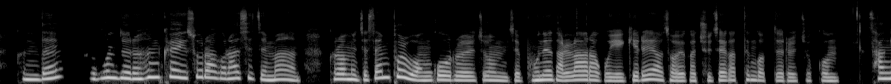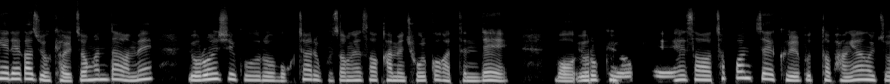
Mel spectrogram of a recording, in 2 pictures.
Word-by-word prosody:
근데 250 +5 +2 0.2
그분들은 285 0 +3
흔쾌히 330 -1 +3
수락을 305 -4 0
하시지만 225 -7 +1 0.3
그러면 245 -2 +4
이제 210 0 -1
"샘플 320 - +2
원고를 195 -3 +2
좀 190 -1 -1
이제 170 +1 -4
보내 200 +5 +2
달라."라고 195 -2 +1
얘기를 190 +6 -1
해요. 225 -3 +2
저희가 170 -2 -1
주제 175 +3 -4
같은 195 +2 -4
것들을 170 -2 -4
쪼끔 170 -1 -5 0.3
상의를 270 -1 +2
해 - - +3
가지고 235 -7 +2
결정한 200 +6 0
다음에 225 +1 +1 0.4
요런 220 +6 +5
식으로 200 -7 -2
목차를 210 +6 -3
구성해서 185 +3 -3
가면 185 -2 -1
좋을 185 0 -2
것 210 +2 -4
같은데 170 0 -1 0.4
뭐 160 -5 0
요렇게 200 +3 +1
요렇게 180 0 -3 0.4
해서 210 -1 +1
첫 275 -1 -7
번째 290 -5 +1
글부터 195 +1 -2
방향을 200 +4 0
205 Hz, 345 characters per minute, -22 LUFS, 185-240 Hz, 0.4 s, 요런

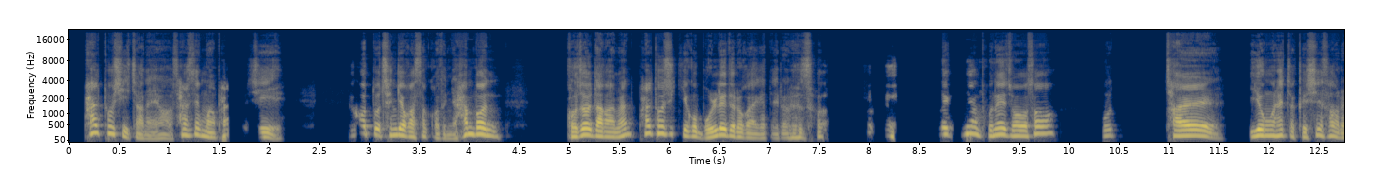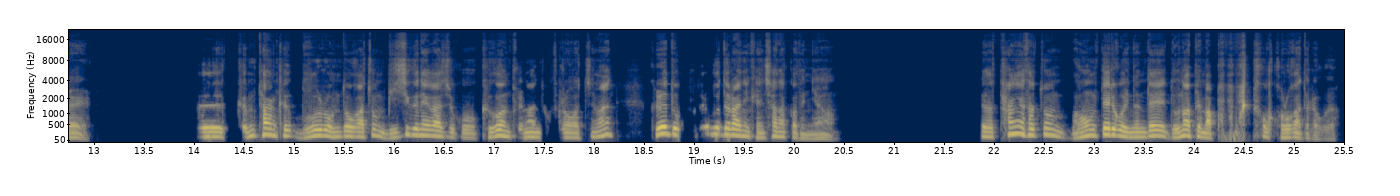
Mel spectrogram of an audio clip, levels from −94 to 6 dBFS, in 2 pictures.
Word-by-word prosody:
팔토시 230 -2 +1
있잖아요, 95 -1 -6
살색마 170 -7 -1
팔토시. 180 - -5 0.6
그것도 225 -5 -2
챙겨갔었거든요. 135 - 0
한번 195 -6 +4 0.6
거절 180 +7 +5
당하면 150 +5 +3
'팔토시 225 -2 +1
끼고 150 -6 0
몰래 130 +11 +5
들어가야겠다.' 110 -9 -2
이러면서 110 +1 -6
어 - - -12 1.2
네. 200 - +1
근데 - - -18
그냥 215 -1 0
보내 180 +5 +2
줘서 180 +9 +1 0.5
뭐 160 +1 -8 0.5
잘 155 - +6 0.3
이용을 160 +1 +5
했죠, 170 - -3
그 125 - -4
시설을. 130 - -3 1.1
그 135 0 +2
금탕 165 +5 +1
그 160 - -2
물 145 +9 0
온도가 135 -1 +1
좀 135 -3 -5
미지근해 170 - -1
가지고 125 -8 -3
그건 150 +3 0
불만족스러웠지만 125 +4 -5 0.4
그래도 200 -1 +5 0.2
부들부들하니 195 -7 +1
괜찮았거든요. 110 - -6 1.4
그래서 135 -2 -1
탕에서 205 -4 +1
좀 175 -10 -4
멍 150 +9 -1
때리고 180 -4 +4
있는데 135 +5 +1
눈앞에 145 +4 +1
막 115 -2 +2
파파팍 - - -4
하고 - - -6
걸어가더라고요. 100 -9 -6
150 Hz, 325 characters per minute, -21 LUFS, 120-180 Hz, 1.4 s, 잘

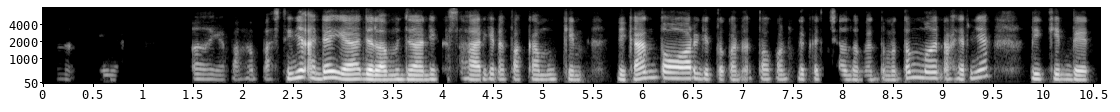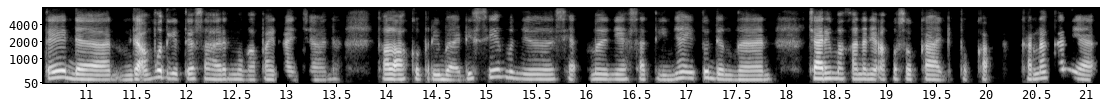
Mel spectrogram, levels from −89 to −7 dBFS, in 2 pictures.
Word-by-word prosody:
Ah, - - -33
iya. 185 - -23 1.2
Oh, 195 -1 -8
iya, 175 -1 -16
paham, 180 +2 -16
pastinya 235 +5 +1
ada 225 +2 +3 0.2
ya 190 - +8 0.2
dalam 175 -2 +8
menjalani 180 0 +3
keseharian, 190 -2 -1
apakah 180 0 -4
mungkin 185 -2 -5 0.4
di 180 - +1
kantor 225 +1 +6
gitu 190 - -4
kan, 175 - -3
atau 190 - -6
konflik 190 +1 -6
kecil 180 0 -7
dengan 175 +1 -7
teman-teman. 230 +7 -1
Akhirnya, 215 +7 -2 0.5
bikin 195 -1 -1
bete 170 +5 0 0.2
dan 180 -2 +4 0.2
enggak 190 0 +5
mood 270 +1 +3
gitu 200 - -5
ya - - -1
seharian 190 -1 -2
mau 185 - -4
ngapain 175 +1 -5
aja. 165 0 -12 0.2
Nah 200 - -14 0.4
kalau 195 -1 +6
aku 195 - -6
pribadi 180 -1 -2
sih 270 - -3
menyesiat 190 -4 -4 0.2
menyiasatinya 190 0 -3
itu 230 - -5
dengan 175 -2 0 0.5
cari 215 -1 +8
makanan 200 -1 -1
yang - - +2
aku 195 +1 -7
suka, 185 0 -1 0.2
gitu - - -19
Kak. - - -4 0.3
Karena 200 +4 +1
kan 285 0 -4
ya, 185 - +2
190 Hz, 150 wpm, -23 LUFS, 180-200 Hz, 1.2 s, ya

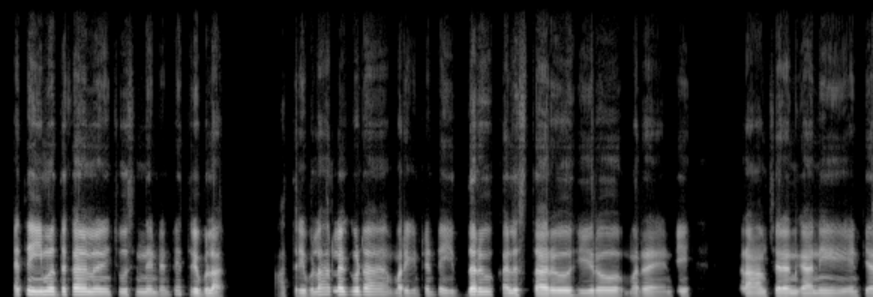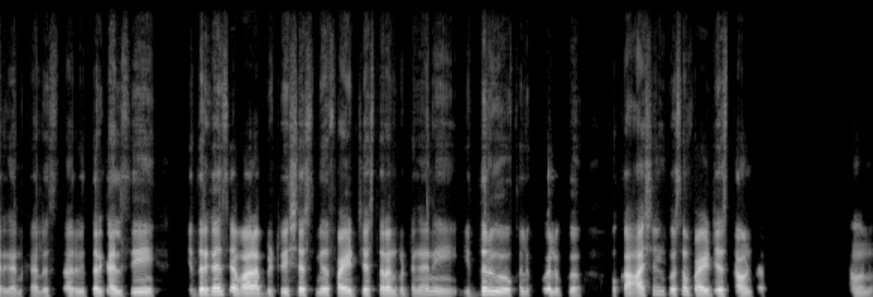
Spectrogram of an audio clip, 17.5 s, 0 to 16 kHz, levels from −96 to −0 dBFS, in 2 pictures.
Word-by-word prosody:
అయితే 150 +5 -2
ఈ - - +5
మధ్య 170 -1 +2
కాలంలో 170 -2 +5
నేను 150 0 -7
చూసిందేంటంటే 150 0 -7
'త్రిబుల్ 145 -3 0
ఆర్.' - - -20 0.5
ఆ - - -18
'త్రిబుల్ 150 +5 -4
ఆర్‌'లో 175 -1 +2
కూడా 170 -1 0 0.3
మరేంటంటే 130 +4 -7
ఇద్దరు 160 +7 +3 0.2
కలుస్తారు. 135 0 +1 0.2
హీరో 130 +1 -3 0.3
మరి 115 -1 -6
ఏంటి 110 +2 -12 0.6
రామ్ 115 0 -2
చరణ్ 120 -1 +1
గాని, 130 +3 -3 0.2
ఎన్‌టి‌ఆర్ 115 +2 -7
గారిని 120 -1 -8
కలుస్తారు. 115 +1 -6
ఇద్దరు 120 - +2
కలిసి, 120 +7 +2 0.5
ఇద్దరు 155 0 +6
కలిసే 170 +1 +5
వాళ్ళ 130 -1 +9
బ్రిటిషర్స్ 155 +4 0
మీద 155 - +4
ఫైట్ 135 0 +6
చేస్తారనుకుంటాం 135 -1 0
గాని, 165 0 -3 0.3
ఇద్దరు 175 +9 +3 0.2
ఒకళ్ళకి 160 +1 -11 0.4
క - - -2 0.4
ఒక - - -27 0.2
ఆశయం 180 +5 -4
కోసం 155 +4 +1
ఫైట్ 140 0 +4
జేస్తా 140 -1 +1
ఉంటారు. 115 - -12 0.9
అవును. 110 -3 -8
140 Hz, 150 wpm, -24 LUFS, 125-155 Hz, 0.9 s, వాళ్ళ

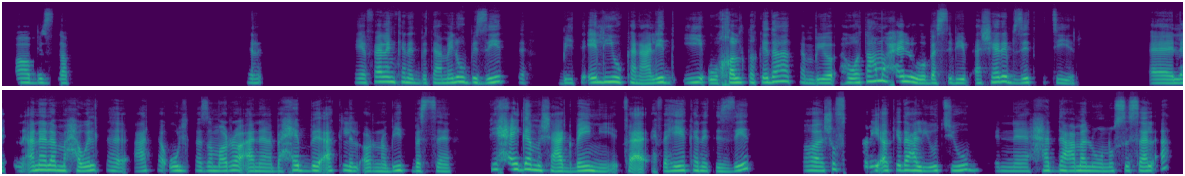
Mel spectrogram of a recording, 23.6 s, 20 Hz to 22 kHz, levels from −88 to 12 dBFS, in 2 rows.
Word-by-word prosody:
آه، 200 0 +1
بالضبط. 180 -1 -8 1.8
الر - - -7 1.0
هي 195 -1 -4
فعلًا 235 +2 +3
كانت 200 -5 -3
بتعمله 185 +5 0
بزيت 200 +5 0 0.5
بيتقلي 210 +5 +1
وكان 205 -5 0
عليه 165 +7 +3
دقيق 200 0 -3
وخلْطة 195 +4 +2
كده، 235 +5 +1
كان 185 -4 -9
بي 180 +1 +1
هو 195 0 +1
طَعمه 250 +6 +2
حلو، 235 -7 +3
بس 180 +2 -3
بيبقى 175 -1 -4
شارب 220 +3 +2
زيت 190 +3 -2
كتير، 190 -6 -11 0.7
آآ، 170 0 0
لكن 185 +1 -5
أنا 220 +2 +5
لمّا 215 -2 +4
حاولت، 205 +3 +1 0.3
قعَدت 185 +4 -7
أقول 195 +1 0
كذا 195 0 -6
مرّة 190 +3 +1
أنا 175 -3 +1
باحب 180 +4 0
أكْل 200 +1 +1
القرنبيط 175 +3 -2
بس 180 0 -3 0.6
في 255 - -3
حاجة 255 -1 +5
مش 210 -4 +2
عاجباني، 170 +1 +2
ف - - -6 0.3
فهي 195 +4 +3
كانت 195 -3 -3
الزيت، 185 - 0 0.5
آه، 200 -1 +2
شُفت 235 +4 -5 0.2
طريقة 195 +1 +2
كده 215 +1 +1
على 195 -2 +3
الYouTube 210 +2 -2 0.2
إن 180 -1 -6
حد 200 +2 -2
عمله 190 -1 +2
نُص 180 +3 -4
سَلقة، 200 - 0
195 Hz, 145 wpm, -24 LUFS, 180-210 Hz, 1.8 s, أنا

